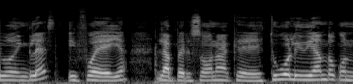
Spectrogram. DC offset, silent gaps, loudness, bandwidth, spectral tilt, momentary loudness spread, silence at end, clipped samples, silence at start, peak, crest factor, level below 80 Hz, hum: under 0.1%; none; -23 LUFS; 13.5 kHz; -5 dB/octave; 8 LU; 0 s; under 0.1%; 0 s; -8 dBFS; 16 dB; -46 dBFS; none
